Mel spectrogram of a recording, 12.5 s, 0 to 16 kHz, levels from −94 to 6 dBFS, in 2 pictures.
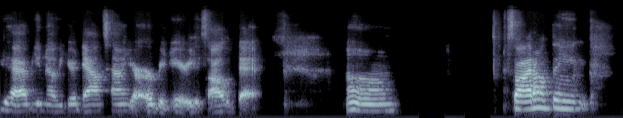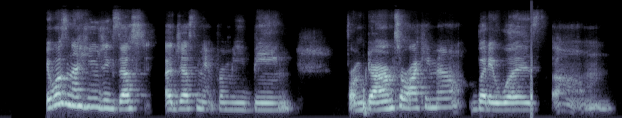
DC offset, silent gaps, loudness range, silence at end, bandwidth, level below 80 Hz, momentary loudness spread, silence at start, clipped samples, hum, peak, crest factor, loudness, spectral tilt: under 0.1%; 4.18-4.44 s, 4.64-4.90 s, 6.33-6.67 s; 6 LU; 0.1 s; 12.5 kHz; -70 dBFS; 18 LU; 0 s; under 0.1%; none; -4 dBFS; 20 dB; -22 LUFS; -4 dB/octave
